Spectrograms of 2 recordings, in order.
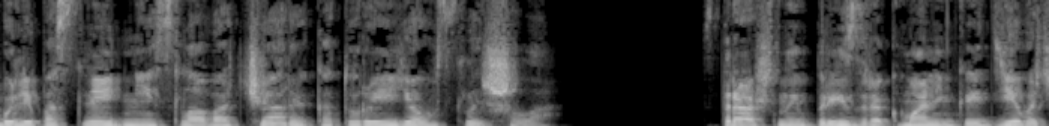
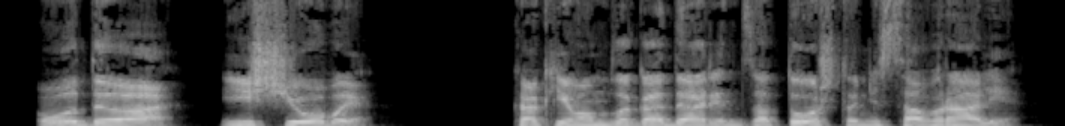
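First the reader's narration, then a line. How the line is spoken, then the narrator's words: Boy snorting. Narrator (Russian): хмыкнул мальчик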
